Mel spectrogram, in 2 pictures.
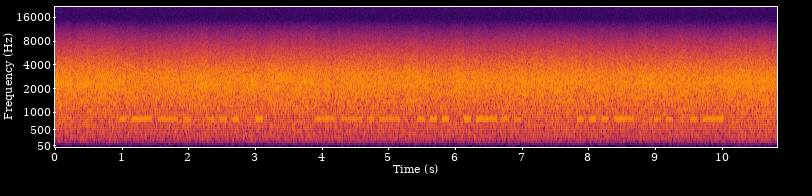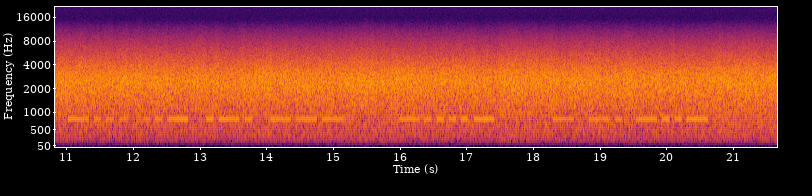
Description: Morse code, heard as a keyed tone, hand-sent with a paddle, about 13 wpm, 810 Hz, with heavy radio static. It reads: PSE QSL VIA BURO - TNX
